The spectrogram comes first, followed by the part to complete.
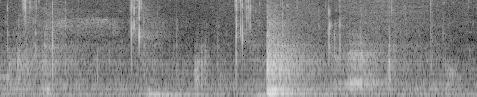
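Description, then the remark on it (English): Quiet chewing with a few sharp crunches as small hard bitter seeds are bitten and ground between the teeth, irregular mouth noises over a couple of seconds with no talking. “I just want you to throw those in your mouth and just start chewing.”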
